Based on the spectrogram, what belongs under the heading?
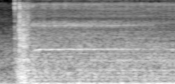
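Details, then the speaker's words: Nissan Frontier alternator bench-tested after replacing the regulator and the slipping, noisy pulley: brief clack, then a steady, even whir with no slipping or squeal, light off and charging; normal alternator operation. "funcionou perfeitamente tá não está patinando apagou a luz está carregando"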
